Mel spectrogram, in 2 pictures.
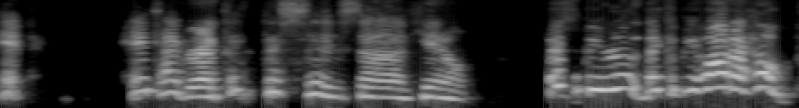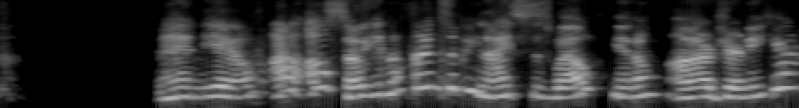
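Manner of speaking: rapid-fire, high, feminine cat voice chatter. Voicing a green cat who pops up to talk to tiger, talking very very quickly. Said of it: "Talking very very quickly".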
